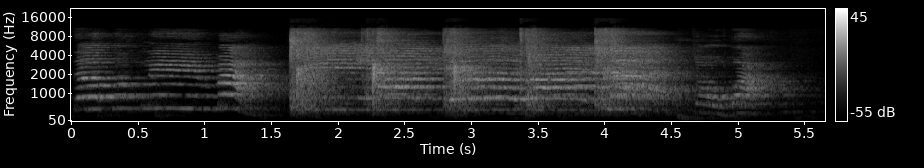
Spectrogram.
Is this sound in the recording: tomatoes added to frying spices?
no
